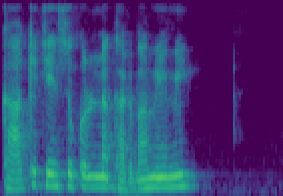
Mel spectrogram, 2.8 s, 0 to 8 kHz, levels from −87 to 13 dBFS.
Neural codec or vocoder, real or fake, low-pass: codec, 16 kHz, 4 kbps, FunCodec, trained on LibriTTS, 50 frames a second; fake; 7.2 kHz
